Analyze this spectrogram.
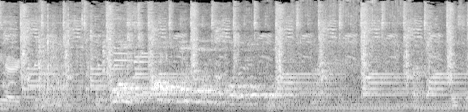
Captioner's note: laughing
